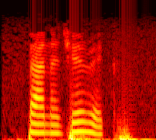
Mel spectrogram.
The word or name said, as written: panegyric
